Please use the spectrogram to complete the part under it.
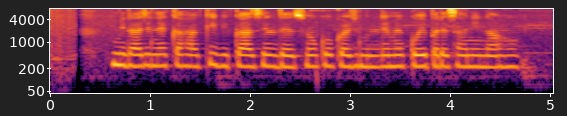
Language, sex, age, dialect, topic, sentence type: Hindi, female, 18-24, Awadhi Bundeli, banking, statement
